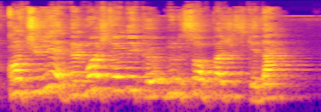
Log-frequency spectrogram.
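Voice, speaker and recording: A man speaks at a fairly slow pace in a high voice with an animated tone. Room echo is audible. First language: local Congolese language (speaking French). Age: 40s. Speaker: interviewee. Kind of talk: casual debate.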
